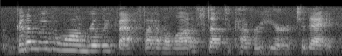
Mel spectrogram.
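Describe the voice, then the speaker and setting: A woman's voice: medium pitch, lively intonation, fast. A woman in her forties chatting candidly in a casual video diary, self-deprecating and frank. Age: 40s. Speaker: vlogger. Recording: dull lo-fi audio in an echoey room with faint noise.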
